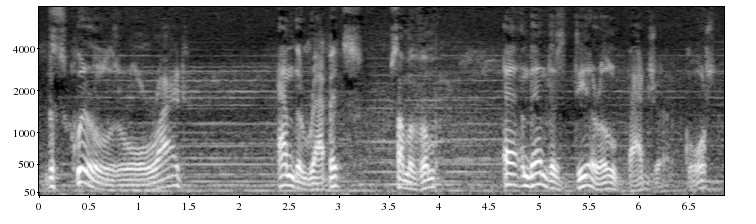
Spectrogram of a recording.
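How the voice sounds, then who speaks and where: A man acts out a brisk, friendly water rat from a children's storybook. He is chatty and exclamatory, with lively swings of pitch that lift above a narrator's tone, and music can be heard. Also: muffled recording. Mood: matter-of-fact. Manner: hearty, chatty, exclamatory English gentleman talk. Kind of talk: children's storybook character reading.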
